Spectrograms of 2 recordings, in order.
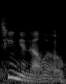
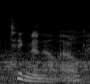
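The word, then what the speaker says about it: Tignanello: The name The Tig comes from a wine called Tinaneloo, but often times it's mispronounced Tiganelloo.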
